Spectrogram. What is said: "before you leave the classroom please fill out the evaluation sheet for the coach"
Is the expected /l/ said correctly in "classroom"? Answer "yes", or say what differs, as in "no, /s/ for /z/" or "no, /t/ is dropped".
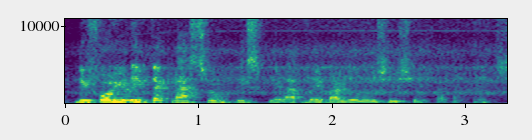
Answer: yes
